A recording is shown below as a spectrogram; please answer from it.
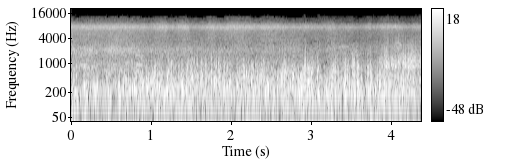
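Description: Rough sea surf at Shankarpur beach roars in a continuous wash of breaking waves, overlaid with strong wind buffeting the microphone, loud and close with no voices.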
